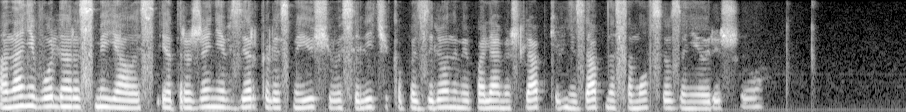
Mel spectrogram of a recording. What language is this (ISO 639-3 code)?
rus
